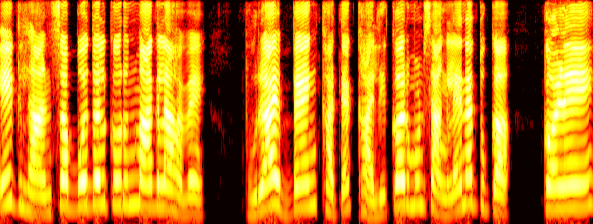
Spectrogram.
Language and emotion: Goan Konkani, angry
